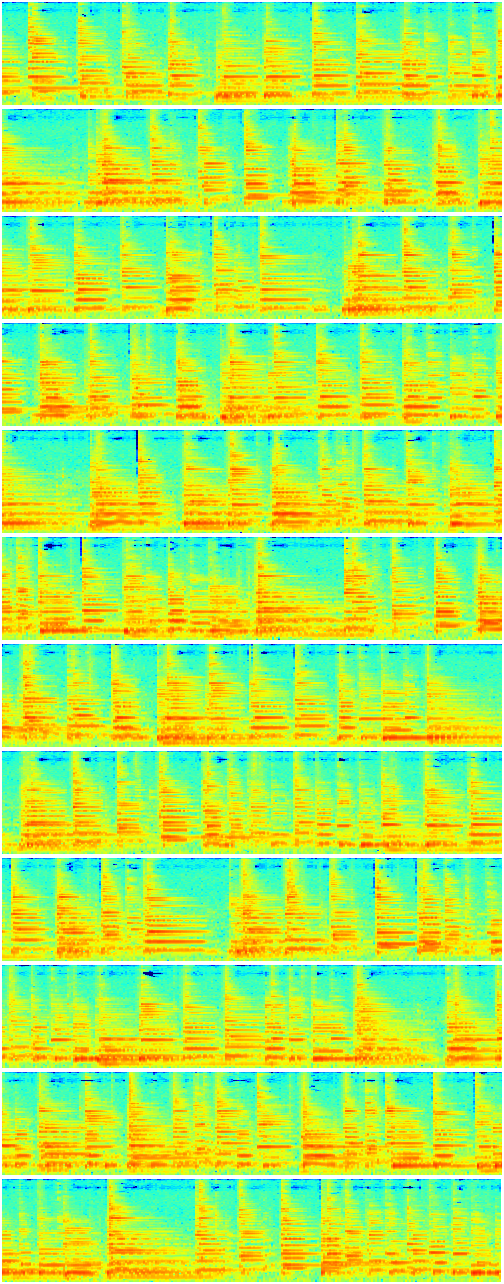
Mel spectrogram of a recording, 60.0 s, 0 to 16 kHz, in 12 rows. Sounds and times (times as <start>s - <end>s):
Strum: 0.0s - 59.9s.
